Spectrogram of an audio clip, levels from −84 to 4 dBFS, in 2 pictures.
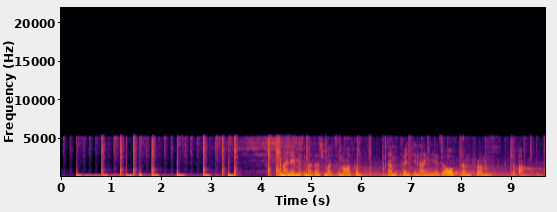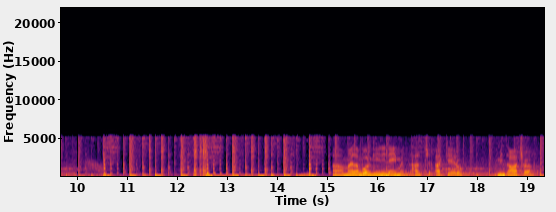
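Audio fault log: No faults detected.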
